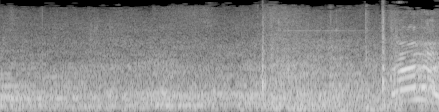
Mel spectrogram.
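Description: Indoor sports-hall background of voices, then near the end two sharp smacks as taekwondo fighters close in and strike.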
